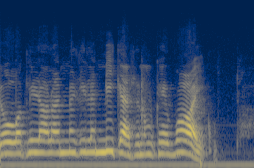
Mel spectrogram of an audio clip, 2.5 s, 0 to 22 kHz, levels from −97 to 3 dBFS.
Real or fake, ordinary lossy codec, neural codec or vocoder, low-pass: real; none; none; 19.8 kHz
